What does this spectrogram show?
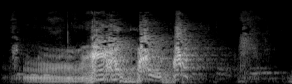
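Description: A Boston Terrier gives rough, throaty growls and short barks while play fighting.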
